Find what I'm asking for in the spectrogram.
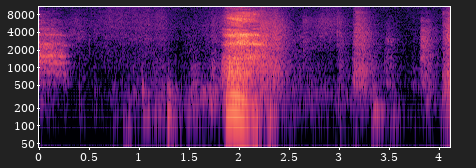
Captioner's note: breathing loudly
